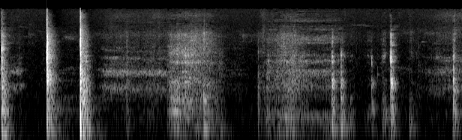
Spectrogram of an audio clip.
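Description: Wooden frame parts knocking and scraping against each other on a workbench while the joints of a shelf frame are dry-fitted by hand: two sharp wooden knocks about half a second apart near the start, a stretch of sliding and rubbing, then a few lighter clicks.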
